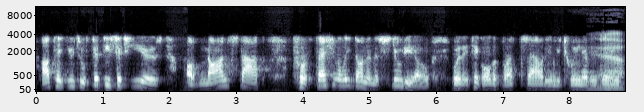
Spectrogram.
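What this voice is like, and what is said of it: Brooklyn accent. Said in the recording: “my Brooklyn upbringing ... because your accent”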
